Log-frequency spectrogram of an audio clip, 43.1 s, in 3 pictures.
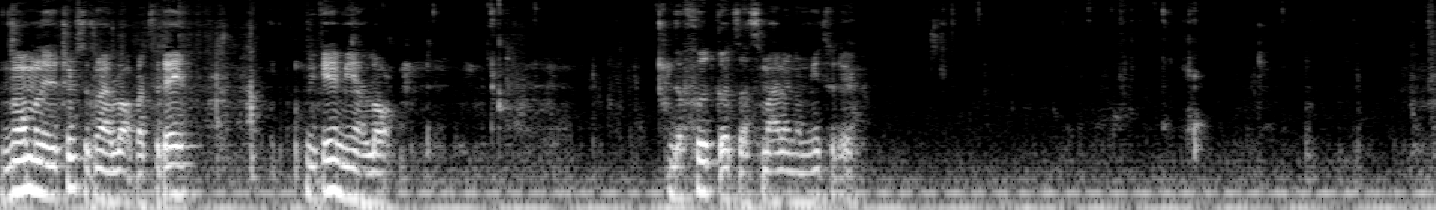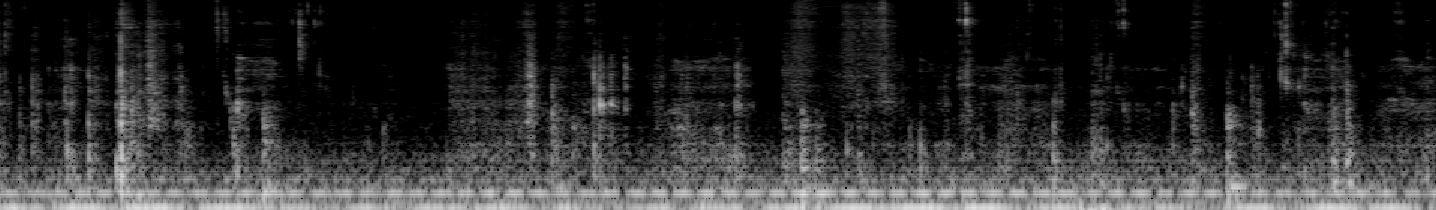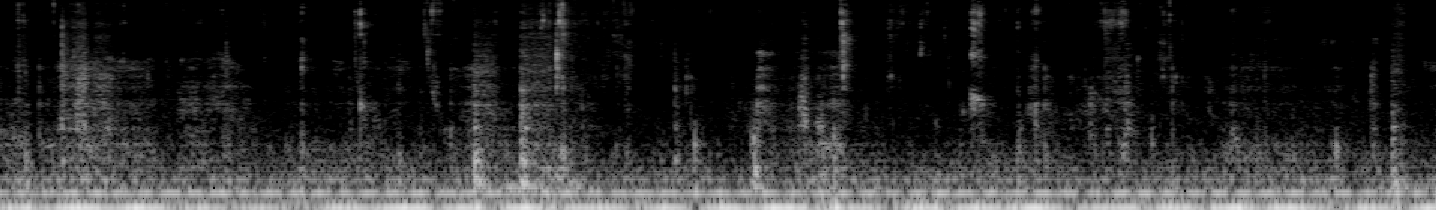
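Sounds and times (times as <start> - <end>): steady low hum: 0.0 - 43.0
person chewing and biting: 9.2 - 15.4, 23.4 - 35.9, 36.5 - 41.3.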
